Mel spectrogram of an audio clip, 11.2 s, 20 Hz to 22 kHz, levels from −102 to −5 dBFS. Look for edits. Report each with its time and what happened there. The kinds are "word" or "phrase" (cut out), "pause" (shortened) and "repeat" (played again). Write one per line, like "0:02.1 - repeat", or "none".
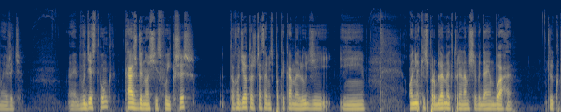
0:02.0 - word
0:02.4 - pause
0:08.3 - word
